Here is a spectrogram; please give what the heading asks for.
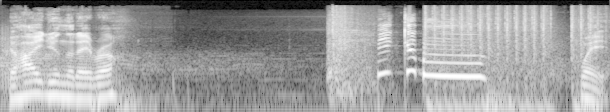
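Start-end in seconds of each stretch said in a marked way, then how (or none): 2.4-3.7 high, drawn-out singsong peekaboo; playful taunt. Pretend. Player surprising an enemy, slow high teasing peekaboo. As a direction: tease him as you pop out.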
